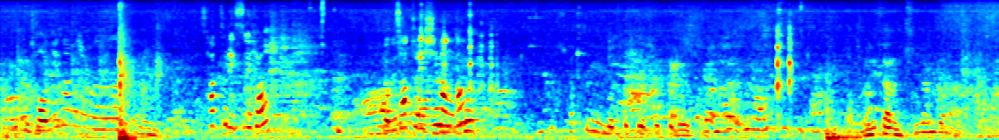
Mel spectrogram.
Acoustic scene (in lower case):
restaurant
